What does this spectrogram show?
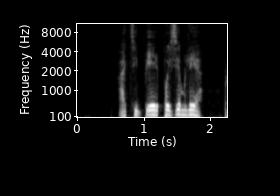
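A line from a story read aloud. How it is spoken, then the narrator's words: Hiss. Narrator (Russian): прошипел он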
